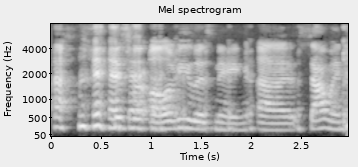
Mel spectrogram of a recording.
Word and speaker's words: Samhain: I learned that the Glenn Danzig band Samhain should be technically pronounced Samhain, and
